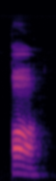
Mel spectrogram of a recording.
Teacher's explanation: कौफ जो है रूफ़ इस्ताला में से है, मोटा अदा होगा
